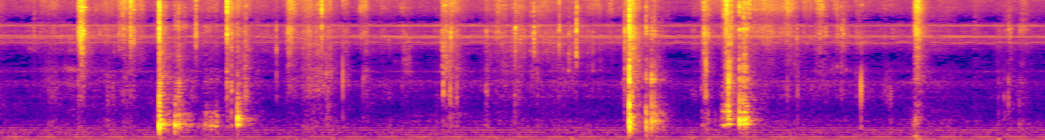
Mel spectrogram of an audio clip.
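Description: Handling noises from a faux-leather cord-wrapped journal being unwrapped, opened and leafed through: two short bursts of rustling and rubbing, about a second and a half in and again around six seconds in, over a low steady hum.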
